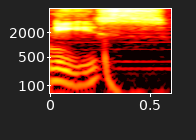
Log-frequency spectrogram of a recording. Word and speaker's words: Kneese: host it I'm nice it's a nice silent k k n e e s e or you can call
